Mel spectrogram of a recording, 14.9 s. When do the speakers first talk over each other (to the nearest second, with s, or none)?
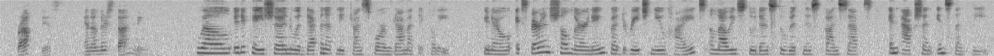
none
